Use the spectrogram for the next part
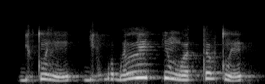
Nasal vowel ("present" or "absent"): present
